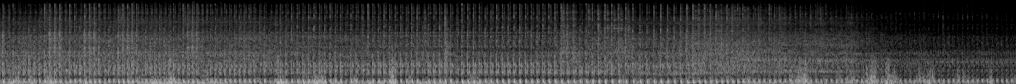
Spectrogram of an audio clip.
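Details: MTD lawn mower (off-road mower build) small single-cylinder engine running steadily at a fast, slightly uneven beat, easing down near the end, just after spark was restored; firing and running normally.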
